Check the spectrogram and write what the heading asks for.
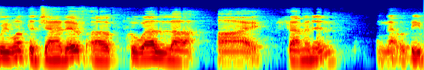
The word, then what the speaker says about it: puellae: more like the girl's, that A-E pronounced I, like the apostrophe S, the girl's letter.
